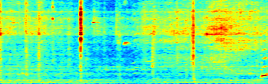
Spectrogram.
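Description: Small motorcycle engine idling steadily in neutral, with a couple of faint clicks.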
